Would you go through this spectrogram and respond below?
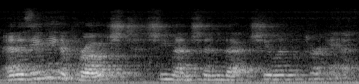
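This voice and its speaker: A woman preaching a sermon in a church, telling a story and slowing down to stress key words. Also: on the high side, darkish tone. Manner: storytelling with slowed emphasis. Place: church sanctuary. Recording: echoey church hall from far off.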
